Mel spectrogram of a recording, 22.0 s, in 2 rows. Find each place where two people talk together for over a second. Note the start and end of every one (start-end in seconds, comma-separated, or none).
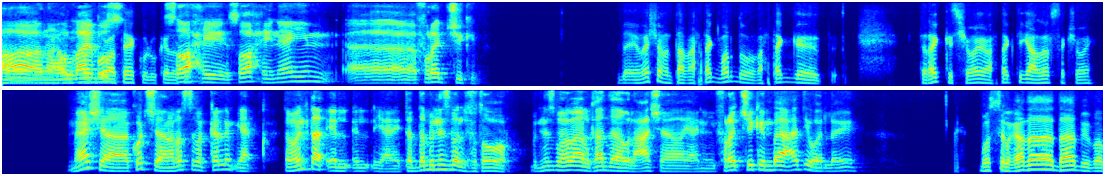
0.6-2.0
